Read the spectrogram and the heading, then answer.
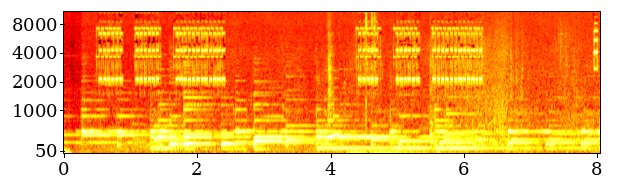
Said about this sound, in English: Vicky is laying in bed awake when her mobile phone begins to ring.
